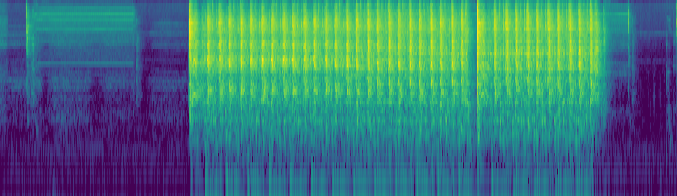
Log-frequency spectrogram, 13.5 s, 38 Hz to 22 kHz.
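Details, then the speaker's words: Harley Road King, roughly 2007–2009, unstarted for over four years. About eight seconds of even cranking with steady compression pulses and no firing. The fuel smells of varnish and he suspects a clog is stopping flow: crank, no start from fuel starvation. "I have a feeling that gas is not flowing through there because something is clogged"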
